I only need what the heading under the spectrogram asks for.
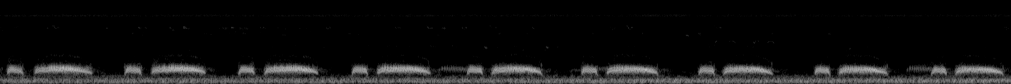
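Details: Loud, clear Spotted dove coos in the Mersik style, a short note then a longer one, repeated at a steady pace of about one pair per second with little background noise.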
